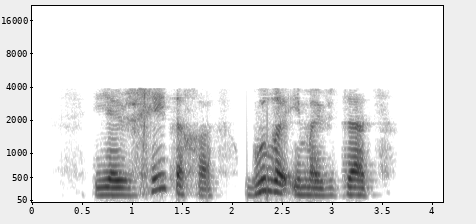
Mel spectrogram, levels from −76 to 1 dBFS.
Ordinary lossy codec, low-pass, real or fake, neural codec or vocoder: AAC, 16 kbps; 7.2 kHz; real; none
